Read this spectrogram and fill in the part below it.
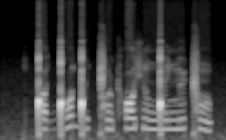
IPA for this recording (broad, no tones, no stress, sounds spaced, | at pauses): ǃ ʌ ɡ͡ǃ ɔ ɡ͡ǃ i ǁ ũ ʈʰ ɔ ɕ ũ ŋ͡ǃ i ɲ y ǁ ũ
